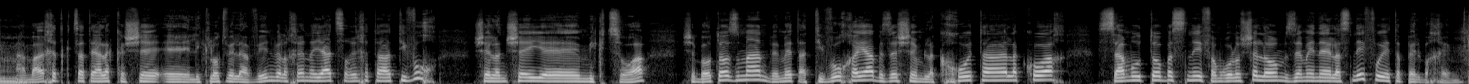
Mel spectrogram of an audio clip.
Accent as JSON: {"language": "Hebrew", "town": "Rehovot", "region": "Central District", "country": "Israel", "tie": "born or raised there", "also_born_or_lived": "Re'ut", "lives_now": "Rosh HaAyin, Israel", "said": "ובמקור אני נולדתי וגדלתי ברחובות. גר היום בראש העין"}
